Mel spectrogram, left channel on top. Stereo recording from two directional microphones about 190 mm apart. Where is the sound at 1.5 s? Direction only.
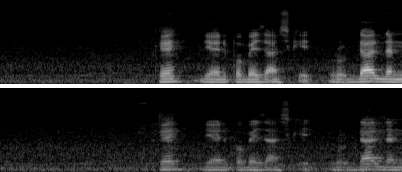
50° left (ahead or behind).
